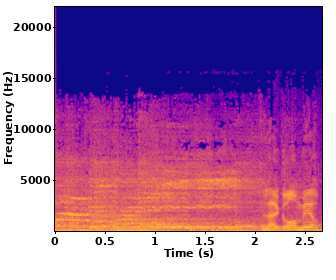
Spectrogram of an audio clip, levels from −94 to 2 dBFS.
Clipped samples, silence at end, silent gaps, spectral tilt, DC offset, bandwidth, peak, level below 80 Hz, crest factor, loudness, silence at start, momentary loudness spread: under 0.1%; 0 s; none; -4.5 dB/octave; under 0.1%; 14 kHz; -2 dBFS; -26 dBFS; 12 dB; -13 LUFS; 0 s; 3 LU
